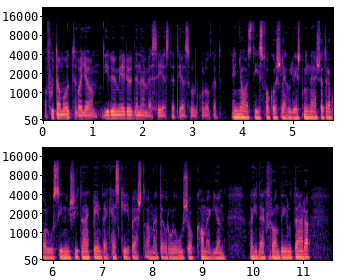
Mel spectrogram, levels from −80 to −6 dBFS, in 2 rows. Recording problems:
none

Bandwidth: 13.5 kHz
